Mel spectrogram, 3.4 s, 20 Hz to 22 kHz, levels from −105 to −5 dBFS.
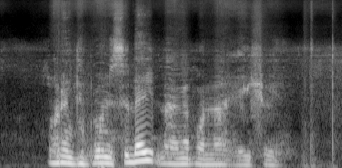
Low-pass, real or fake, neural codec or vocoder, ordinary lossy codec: none; fake; codec, 44.1 kHz, 3.4 kbps, Pupu-Codec; none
